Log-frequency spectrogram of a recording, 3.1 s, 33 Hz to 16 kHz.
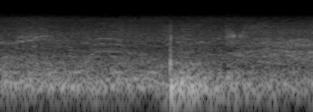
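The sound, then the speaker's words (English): A single cannon boom from a naval vessel, the opening round of a 21-gun salute fired as the ship crosses a harbour: one sharp, low, loud thud midway through, over steady background noise. “The first gun booms out from Tamar at the start of the 21-gun salute that will take place as she crosses the harbour.”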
